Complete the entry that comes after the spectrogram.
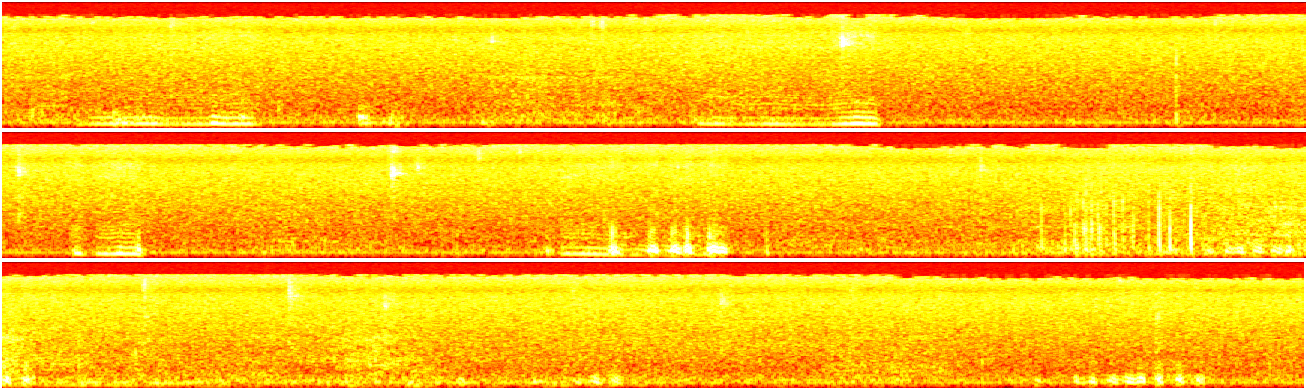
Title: snoring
